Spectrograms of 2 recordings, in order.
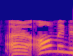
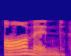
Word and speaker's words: almond: You can say it with the L, almond, but the primary pronunciation actually doesn't have an L in it. It's just almond.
